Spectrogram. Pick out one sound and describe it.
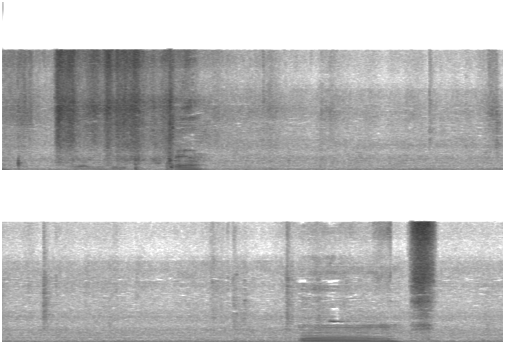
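A young man talks close to a phone microphone in short bursts.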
